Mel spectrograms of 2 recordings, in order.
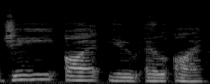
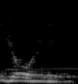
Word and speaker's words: Yuli: put in there is, now a lot of people say this different ways. It is spelled G-I-U-L-I, and a lot of people say Giuli or Giuli, but it's not, it's Yuli, okay, Yuli.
